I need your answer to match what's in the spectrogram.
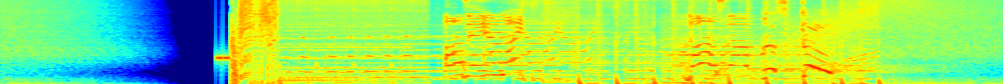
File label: SWEEPER COMMERCIAL FREE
